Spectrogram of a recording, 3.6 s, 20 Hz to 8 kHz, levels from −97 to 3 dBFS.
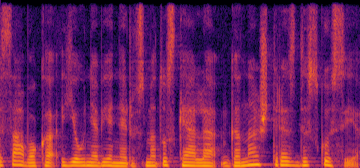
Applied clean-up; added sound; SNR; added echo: none; none; none; none.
